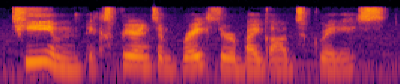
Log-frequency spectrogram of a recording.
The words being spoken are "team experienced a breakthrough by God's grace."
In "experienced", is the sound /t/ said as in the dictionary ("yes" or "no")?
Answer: no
